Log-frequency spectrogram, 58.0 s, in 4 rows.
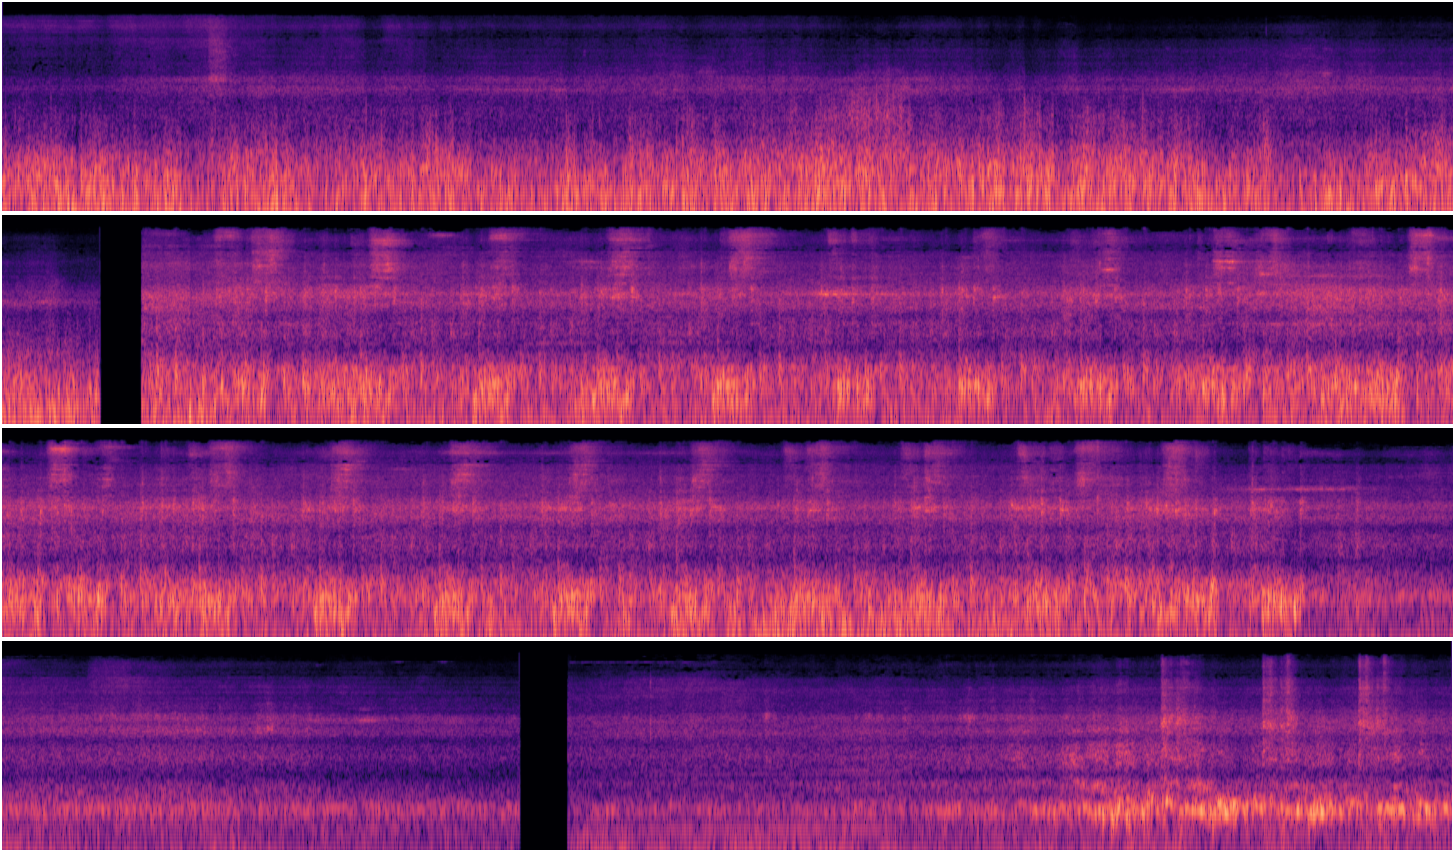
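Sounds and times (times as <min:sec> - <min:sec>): train rumble: 0:00.0 - 0:58.0
wheels clicking over rail joints: 0:54.6 - 0:57.8.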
